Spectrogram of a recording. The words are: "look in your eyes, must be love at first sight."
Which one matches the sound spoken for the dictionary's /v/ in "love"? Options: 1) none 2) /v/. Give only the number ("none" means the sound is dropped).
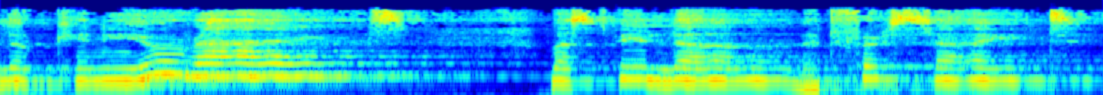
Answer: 1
